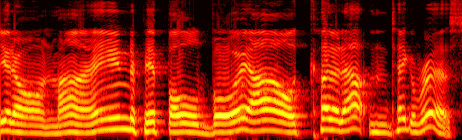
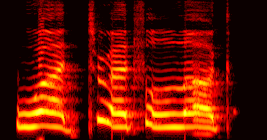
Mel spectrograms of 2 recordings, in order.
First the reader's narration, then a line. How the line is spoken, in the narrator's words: He wailed despondently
